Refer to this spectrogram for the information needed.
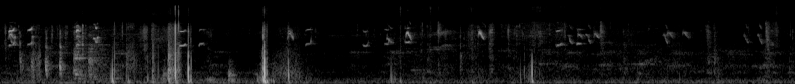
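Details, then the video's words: Hen with her chicks: many thin, high chick peeps scattered throughout, short rising and falling notes, mixed with loud dry clicks and knocks in the first three seconds. "Gallina con sus Pollitos"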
